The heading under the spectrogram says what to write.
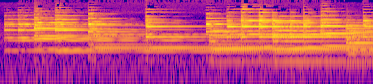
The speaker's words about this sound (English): Mixing church bells and hip-hop might sound crazy or gimmicky, but it's kind of a throwback to the old days of bells and bell ringers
